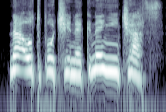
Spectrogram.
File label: Night Elf Female Heal Me; wowpreklad; czwow; NightElfVocalFemale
